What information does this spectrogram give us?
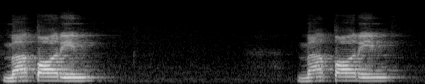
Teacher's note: Ta is high sounding, very thick and high sounding.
